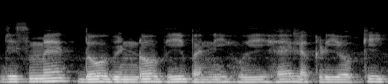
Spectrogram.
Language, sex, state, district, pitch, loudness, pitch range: Hindi, male, Madhya Pradesh, Bhopal, 120 Hz, -15 LUFS, 115-125 Hz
